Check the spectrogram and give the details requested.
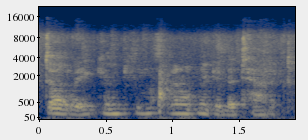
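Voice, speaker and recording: A woman's voice: a bass voice, fairly even intonation, a little fast, noisy background. A woman exploring a rock crevice, sounding wary and reluctant. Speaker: cave explorer. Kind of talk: casual chat.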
